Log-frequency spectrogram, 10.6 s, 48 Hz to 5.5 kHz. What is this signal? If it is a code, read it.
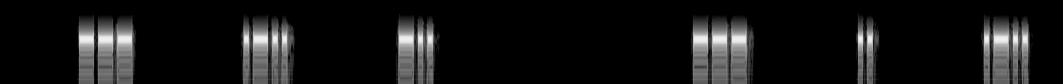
Morse code, heard as a keyed tone, about 25 wpm, spaced as for 7 wpm, 600 Hz. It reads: OLD OIL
